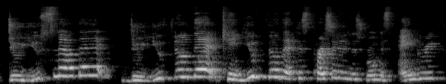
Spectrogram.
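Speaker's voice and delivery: high, uneasy voiced memory of her own words; anxious inner voice. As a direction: voice the younger self pleading to be understood. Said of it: "Like, like".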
